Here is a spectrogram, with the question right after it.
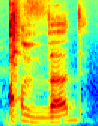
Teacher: il faut la gutturale, ça part avec la gorge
